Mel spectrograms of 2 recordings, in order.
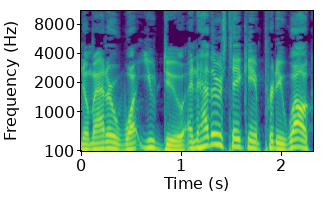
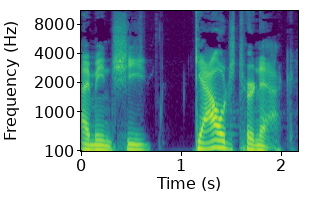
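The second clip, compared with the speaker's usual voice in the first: plain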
